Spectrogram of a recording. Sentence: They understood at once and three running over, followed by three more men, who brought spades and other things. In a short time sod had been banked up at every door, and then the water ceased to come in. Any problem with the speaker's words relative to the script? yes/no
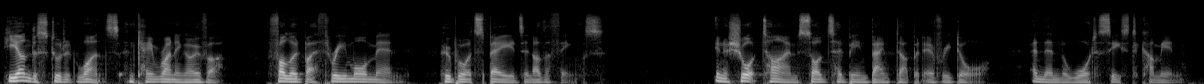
yes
